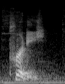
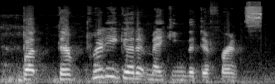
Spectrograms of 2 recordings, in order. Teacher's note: notice how I pronounce pretty like it's spelled with a D instead of a T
